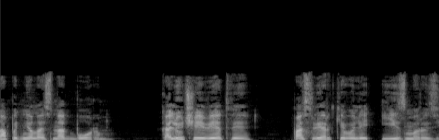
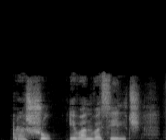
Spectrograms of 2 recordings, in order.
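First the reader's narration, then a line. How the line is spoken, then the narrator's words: Quiet. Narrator (Russian): тихо произнес человек в свитере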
